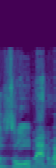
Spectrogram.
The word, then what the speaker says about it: Zolman: We have Paul Zolman with us.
